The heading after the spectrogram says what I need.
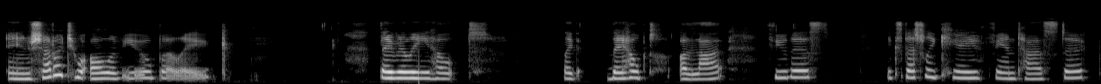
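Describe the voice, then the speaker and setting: A young woman with a light lisp and a high, youthful voice talks slowly and quietly, stopping often with "um" and "like" as she chats shyly to her viewers. She keeps her voice down at home, and the recording sounds dull and lo-fi. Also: steady tone. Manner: awkward, hesitant, speaking quietly to keep her voice down. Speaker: channel host. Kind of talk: casual vlog chat. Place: echoey house, indoors.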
